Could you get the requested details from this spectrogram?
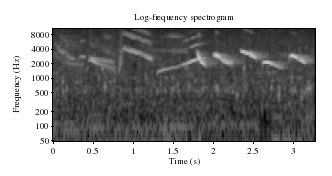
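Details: Green-winged Saltator singing in the 'marcheando' style: clear whistled notes, some slurring upward and others sliding down, becoming a loud series of short descending whistles in the second half, against a quiet background.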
